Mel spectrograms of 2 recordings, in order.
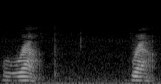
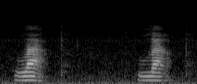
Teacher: tongue is pulled back it's like in a small Tight Ball the tongue is more tense for wrap for r than it is for lap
